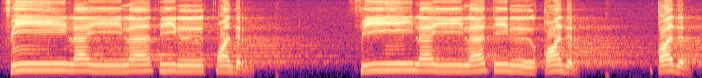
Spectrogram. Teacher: huruf ro-nya disukunkan dengan bacaan tipis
